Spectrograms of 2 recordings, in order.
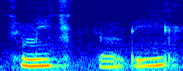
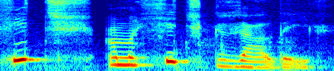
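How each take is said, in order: First: Fast, voiceless whisper of Hiç ama hiç güzel değil. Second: Said in the usual way. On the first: Shown as a demonstration. Gamer muttering the complaint again to himself, fast whisper. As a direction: rush it out as a breathy whisper. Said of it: "repeat of the line just said". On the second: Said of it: "repeats the line in a whisper".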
